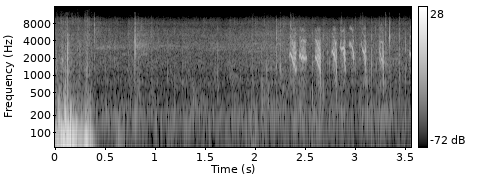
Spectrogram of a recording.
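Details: Large niltava nestlings being fed by their father: a loud thump opens, then after a quiet gap a rapid series of short, sharp, high chirps repeats about three times a second.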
